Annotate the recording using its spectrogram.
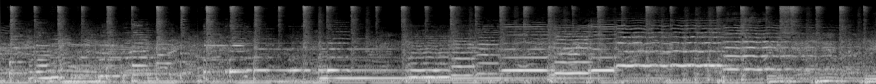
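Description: Live band playing a fast tune: a fiddle carries the melody over guitars, with a quick, steady beat.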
